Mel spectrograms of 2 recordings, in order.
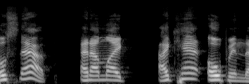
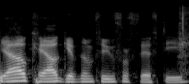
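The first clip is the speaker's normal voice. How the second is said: play-acted, defeated, beaten-down, resigned voice; 6 semitones lower, 5 dB quieter than usual. Retelling a vendor accepting a haggled price: imitating a defeated voice. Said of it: "you can hear the defeat in his voice".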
